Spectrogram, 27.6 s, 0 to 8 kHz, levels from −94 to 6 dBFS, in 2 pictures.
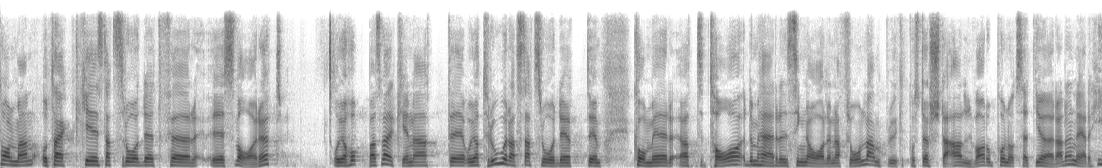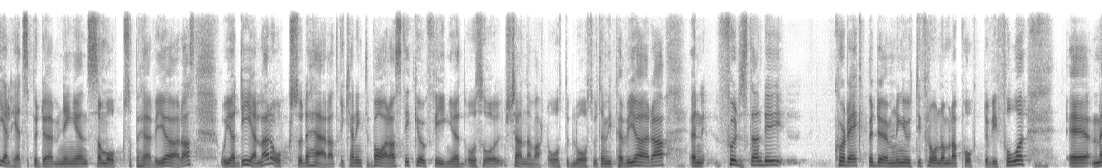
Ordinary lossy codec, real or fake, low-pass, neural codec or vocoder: none; fake; 7.2 kHz; codec, 16 kHz, 2 kbps, X-Codec, HuBERT features, trained on LibriSpeech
